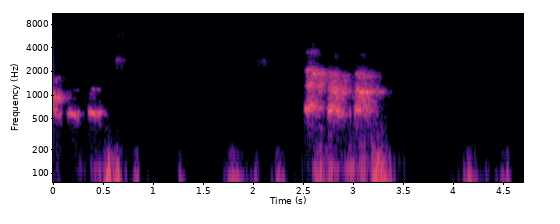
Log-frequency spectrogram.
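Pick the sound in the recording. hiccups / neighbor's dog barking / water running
neighbor's dog barking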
